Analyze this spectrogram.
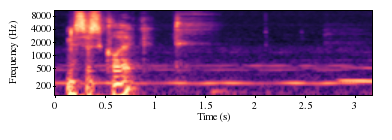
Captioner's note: chuckles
